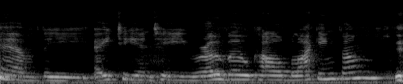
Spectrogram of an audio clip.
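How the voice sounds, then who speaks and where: Speaking very slowly with lively intonation, a woman with a Virginia accent uses a fairly high pitch, with audible room echo and noticeable background noise. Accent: rural Southern US (Virginia). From US South, rural Virginia (Patrick County). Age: 70s. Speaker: interviewee, local volunteer. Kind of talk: oral history interview.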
